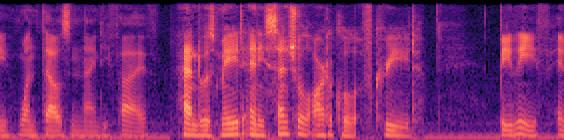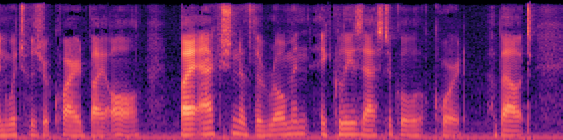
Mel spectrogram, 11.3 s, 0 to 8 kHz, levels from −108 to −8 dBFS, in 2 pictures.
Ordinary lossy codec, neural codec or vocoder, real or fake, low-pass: AAC, 48 kbps; none; real; 7.2 kHz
